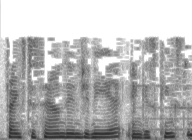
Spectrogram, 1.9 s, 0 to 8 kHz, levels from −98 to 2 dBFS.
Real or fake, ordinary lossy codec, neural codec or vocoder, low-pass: real; MP3, 24 kbps; none; 7.2 kHz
